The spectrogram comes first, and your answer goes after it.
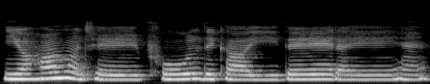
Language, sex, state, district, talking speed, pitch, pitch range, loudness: Hindi, female, Madhya Pradesh, Umaria, 95 wpm, 235 Hz, 220-245 Hz, -14 LUFS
